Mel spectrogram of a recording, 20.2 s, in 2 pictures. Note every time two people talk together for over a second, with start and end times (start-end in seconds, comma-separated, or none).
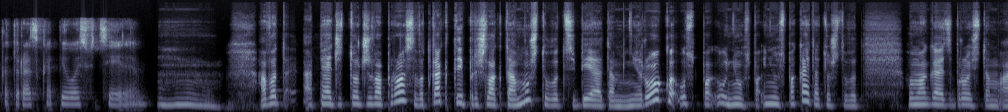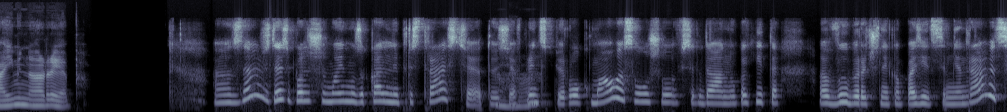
none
